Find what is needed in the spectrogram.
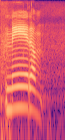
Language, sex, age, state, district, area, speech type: Tamil, female, 18-30, Tamil Nadu, Tiruvannamalai, urban, read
